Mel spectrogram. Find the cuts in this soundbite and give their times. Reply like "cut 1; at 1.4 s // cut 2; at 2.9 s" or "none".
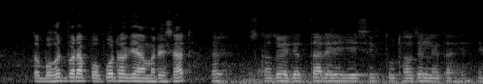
cut 1; at 2.1 s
